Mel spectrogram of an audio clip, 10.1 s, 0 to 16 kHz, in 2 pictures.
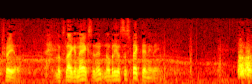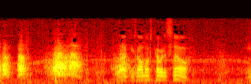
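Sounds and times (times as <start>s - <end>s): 
speech: 0.1s - 0.5s, 1.1s - 3.4s, 7.7s - 8.9s
dog barking and growling: 4.7s - 7.7s.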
